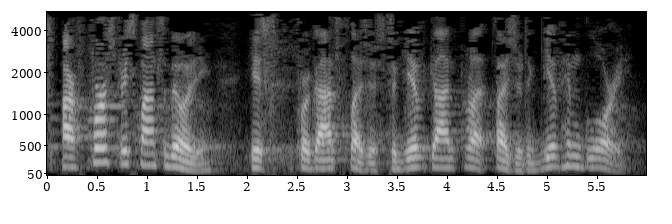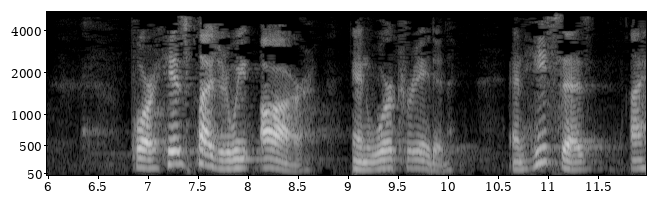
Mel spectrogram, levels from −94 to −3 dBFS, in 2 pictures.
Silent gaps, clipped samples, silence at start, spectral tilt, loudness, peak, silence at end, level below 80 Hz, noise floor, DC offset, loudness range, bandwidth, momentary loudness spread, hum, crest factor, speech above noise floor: none; under 0.1%; 0 s; -8 dB/octave; -31 LUFS; -12 dBFS; 0 s; -78 dBFS; -64 dBFS; under 0.1%; 5 LU; 5.4 kHz; 14 LU; none; 20 dB; 33 dB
